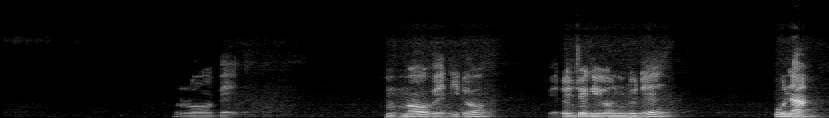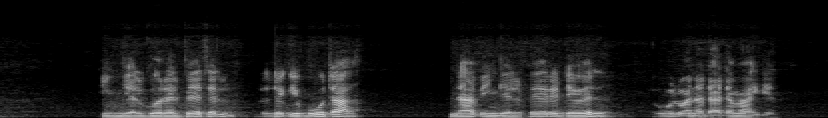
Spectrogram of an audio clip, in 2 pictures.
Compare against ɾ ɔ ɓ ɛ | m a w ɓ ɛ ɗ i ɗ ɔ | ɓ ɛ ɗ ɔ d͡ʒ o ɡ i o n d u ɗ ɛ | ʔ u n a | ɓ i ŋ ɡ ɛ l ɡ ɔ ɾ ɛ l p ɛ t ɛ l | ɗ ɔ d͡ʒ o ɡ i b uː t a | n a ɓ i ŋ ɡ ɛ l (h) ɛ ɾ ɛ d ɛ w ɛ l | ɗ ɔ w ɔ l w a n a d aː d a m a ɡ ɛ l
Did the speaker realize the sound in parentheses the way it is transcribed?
no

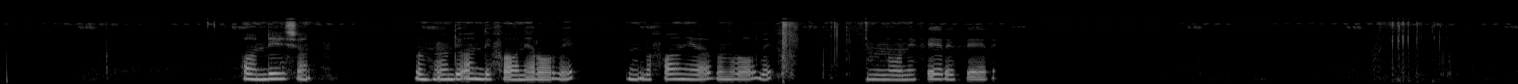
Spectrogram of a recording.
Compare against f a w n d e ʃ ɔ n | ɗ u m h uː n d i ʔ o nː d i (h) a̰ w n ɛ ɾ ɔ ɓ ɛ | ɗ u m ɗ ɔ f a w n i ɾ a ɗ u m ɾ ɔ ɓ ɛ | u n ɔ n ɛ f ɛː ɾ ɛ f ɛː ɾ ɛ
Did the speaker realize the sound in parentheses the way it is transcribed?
no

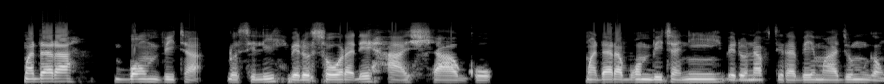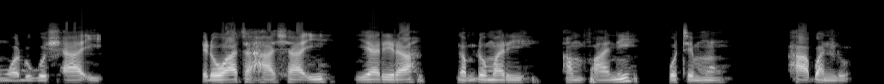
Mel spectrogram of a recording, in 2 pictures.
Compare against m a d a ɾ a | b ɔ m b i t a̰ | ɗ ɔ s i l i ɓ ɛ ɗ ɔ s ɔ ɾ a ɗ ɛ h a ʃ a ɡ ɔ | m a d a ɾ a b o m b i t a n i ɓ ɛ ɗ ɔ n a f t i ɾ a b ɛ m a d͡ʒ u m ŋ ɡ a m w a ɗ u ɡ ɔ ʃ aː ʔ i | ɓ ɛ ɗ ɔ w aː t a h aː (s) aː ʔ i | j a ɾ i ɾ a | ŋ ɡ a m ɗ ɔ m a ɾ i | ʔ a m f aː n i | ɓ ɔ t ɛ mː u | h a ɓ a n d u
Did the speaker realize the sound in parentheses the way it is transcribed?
no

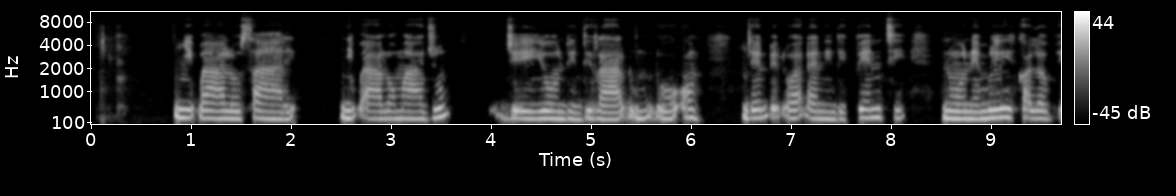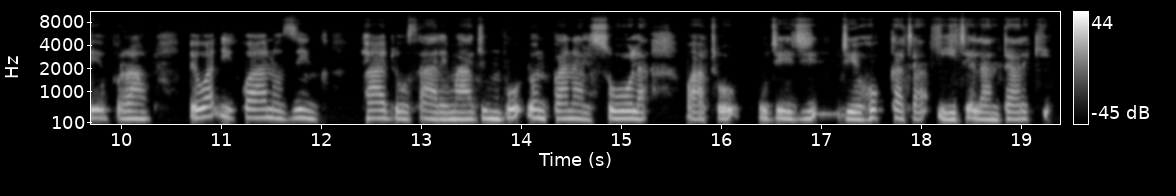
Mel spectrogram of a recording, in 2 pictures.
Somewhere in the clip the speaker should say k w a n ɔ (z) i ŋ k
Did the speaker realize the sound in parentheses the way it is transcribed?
yes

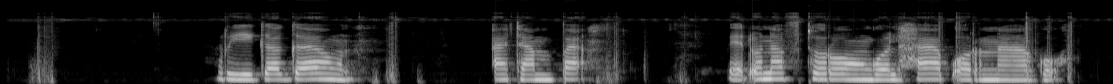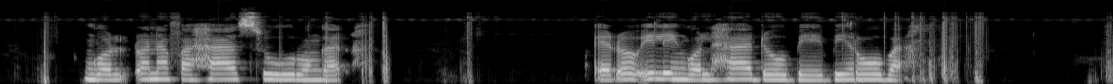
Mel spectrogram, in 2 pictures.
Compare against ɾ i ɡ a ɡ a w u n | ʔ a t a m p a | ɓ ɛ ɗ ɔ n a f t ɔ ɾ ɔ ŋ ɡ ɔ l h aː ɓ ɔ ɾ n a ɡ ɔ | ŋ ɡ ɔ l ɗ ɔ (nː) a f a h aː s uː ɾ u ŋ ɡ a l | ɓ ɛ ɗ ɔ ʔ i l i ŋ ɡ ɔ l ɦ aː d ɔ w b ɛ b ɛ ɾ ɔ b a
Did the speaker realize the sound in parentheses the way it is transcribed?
no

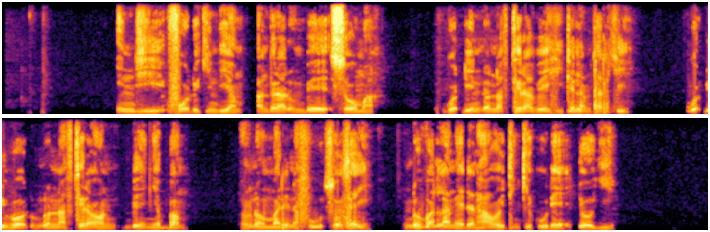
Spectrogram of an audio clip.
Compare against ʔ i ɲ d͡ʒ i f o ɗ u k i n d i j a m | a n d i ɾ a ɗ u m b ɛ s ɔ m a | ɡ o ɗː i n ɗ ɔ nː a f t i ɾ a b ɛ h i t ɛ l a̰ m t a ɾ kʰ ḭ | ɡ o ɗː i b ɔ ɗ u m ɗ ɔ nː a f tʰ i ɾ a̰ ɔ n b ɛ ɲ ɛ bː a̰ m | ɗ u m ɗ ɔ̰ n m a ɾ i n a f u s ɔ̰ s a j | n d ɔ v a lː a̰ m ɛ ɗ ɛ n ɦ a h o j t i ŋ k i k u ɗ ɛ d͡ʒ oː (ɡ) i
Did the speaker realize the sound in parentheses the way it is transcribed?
yes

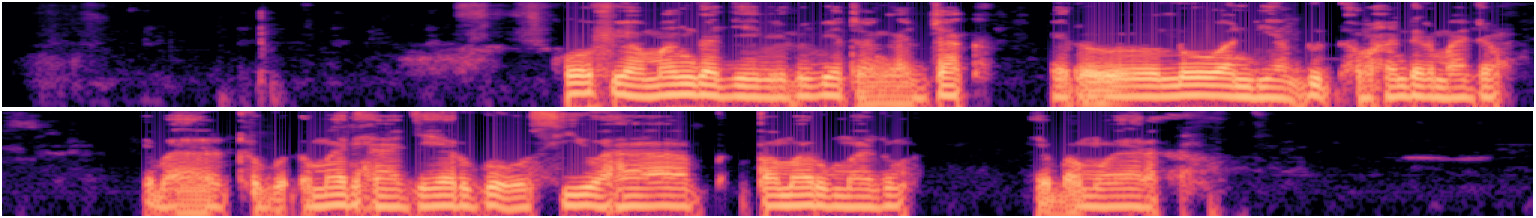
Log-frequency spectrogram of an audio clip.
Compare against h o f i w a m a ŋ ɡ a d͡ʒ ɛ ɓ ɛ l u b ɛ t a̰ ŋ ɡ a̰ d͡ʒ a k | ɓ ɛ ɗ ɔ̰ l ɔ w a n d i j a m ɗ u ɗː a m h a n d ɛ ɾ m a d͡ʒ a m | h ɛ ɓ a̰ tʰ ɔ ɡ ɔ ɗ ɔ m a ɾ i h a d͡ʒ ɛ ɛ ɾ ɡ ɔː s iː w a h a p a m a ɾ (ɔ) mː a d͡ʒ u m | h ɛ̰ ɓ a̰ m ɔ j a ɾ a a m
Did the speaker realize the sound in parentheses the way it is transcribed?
no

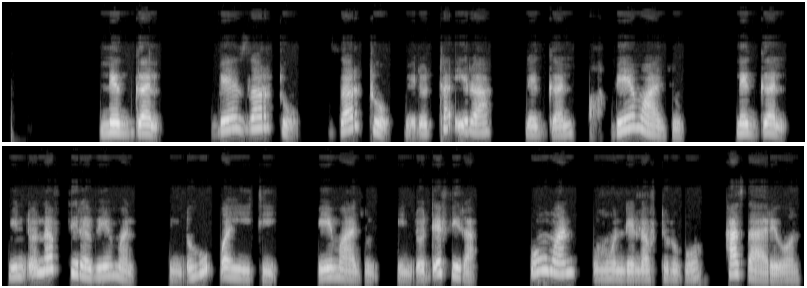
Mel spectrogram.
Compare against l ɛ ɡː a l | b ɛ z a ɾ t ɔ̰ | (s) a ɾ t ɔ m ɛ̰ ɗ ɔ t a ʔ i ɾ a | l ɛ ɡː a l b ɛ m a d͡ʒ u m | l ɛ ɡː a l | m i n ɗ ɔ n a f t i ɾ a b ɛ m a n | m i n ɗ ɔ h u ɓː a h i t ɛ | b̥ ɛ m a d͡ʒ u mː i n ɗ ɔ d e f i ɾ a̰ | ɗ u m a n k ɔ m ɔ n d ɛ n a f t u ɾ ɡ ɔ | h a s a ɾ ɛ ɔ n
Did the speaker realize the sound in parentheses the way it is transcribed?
no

